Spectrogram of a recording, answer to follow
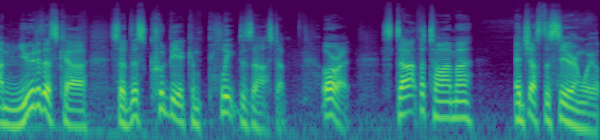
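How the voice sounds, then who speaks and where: A man with a New Zealand accent speaks at a fairly high pitch with vocal fry and very wide pitch swings, the sound dry and close with no echo. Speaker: electric car reviewer. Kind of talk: car review walkaround. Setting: car launch event. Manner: fast; animated.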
